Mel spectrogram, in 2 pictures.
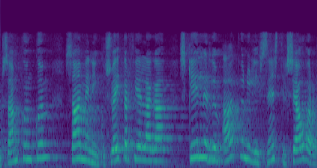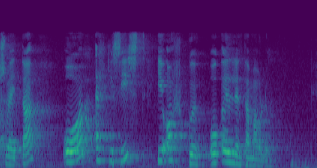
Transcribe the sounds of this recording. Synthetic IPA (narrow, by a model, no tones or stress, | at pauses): msamkœŋkʏm | saːmɛniŋkʏsveːjt̪aɾ̥fjɛːlaɣascɪːlɪɾðʏmaːt̪vʏnːʏlifsɪnst̪ʰɪlsjaːwvaɾɔɣsveːjt̪a | ɔɣɛhcɪsist̪ | iʔɔr̥kʏɔɣœɥðlɪnt̪ama̰ːwlʏ̰m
